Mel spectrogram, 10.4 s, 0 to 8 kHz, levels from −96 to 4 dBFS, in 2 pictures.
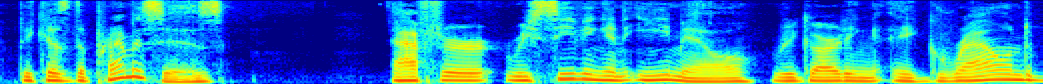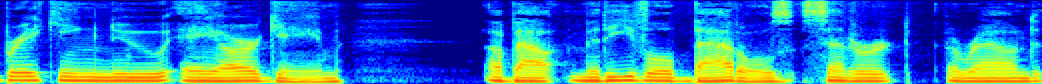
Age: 40-59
